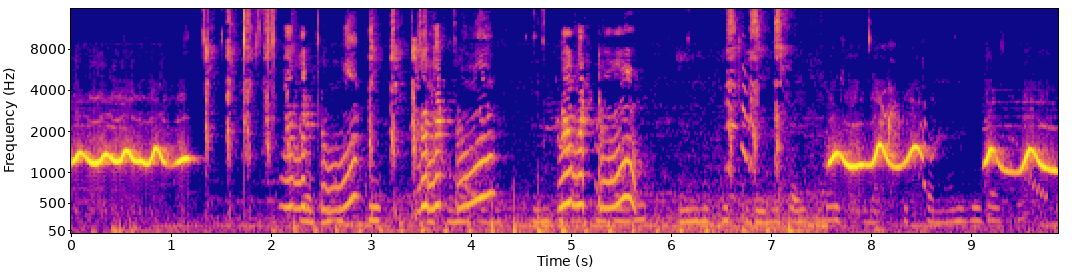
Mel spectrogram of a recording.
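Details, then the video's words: Ringneck parrot talking, with a pet-bird setting suggested: a wavering, trilled whistle opens and closes the passage, framing a run of rapid, rising speech-like syllables in between. "Parrot Talking |Ringneck parrot sound"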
